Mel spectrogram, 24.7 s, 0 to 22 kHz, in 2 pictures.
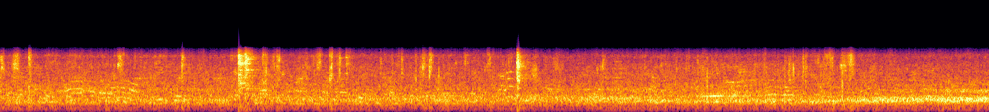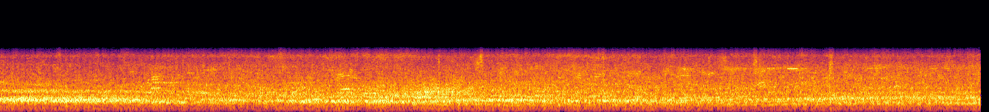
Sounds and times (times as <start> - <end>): Speech: 0.0 - 12.1, 12.8 - 24.6.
